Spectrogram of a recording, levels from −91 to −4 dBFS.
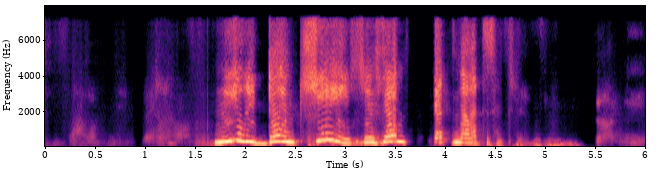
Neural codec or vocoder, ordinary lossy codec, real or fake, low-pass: codec, 16 kHz, 1 kbps, FreqCodec, smaller model; MP3, 64 kbps; fake; 7.2 kHz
